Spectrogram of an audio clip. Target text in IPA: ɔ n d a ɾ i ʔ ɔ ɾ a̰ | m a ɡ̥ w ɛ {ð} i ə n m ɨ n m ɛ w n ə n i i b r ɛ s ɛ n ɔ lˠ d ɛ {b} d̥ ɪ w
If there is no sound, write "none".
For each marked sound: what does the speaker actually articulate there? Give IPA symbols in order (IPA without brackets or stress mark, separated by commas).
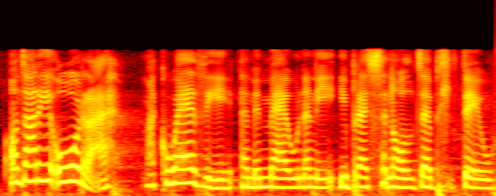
ð, b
